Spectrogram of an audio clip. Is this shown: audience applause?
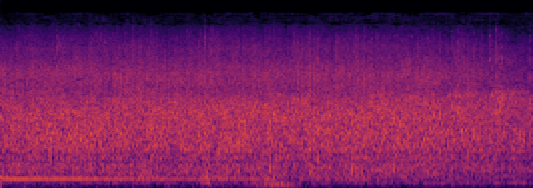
yes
